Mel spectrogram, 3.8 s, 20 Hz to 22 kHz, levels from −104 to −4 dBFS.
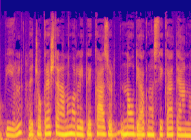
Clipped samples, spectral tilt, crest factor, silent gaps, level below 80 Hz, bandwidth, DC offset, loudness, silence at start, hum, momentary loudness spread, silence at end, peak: under 0.1%; -6 dB/octave; 10 dB; none; -38 dBFS; 13.5 kHz; under 0.1%; -15 LUFS; 0 s; none; 5 LU; 0 s; -4 dBFS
